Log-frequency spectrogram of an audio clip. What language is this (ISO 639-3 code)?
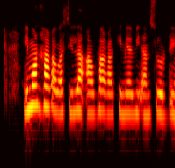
pus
